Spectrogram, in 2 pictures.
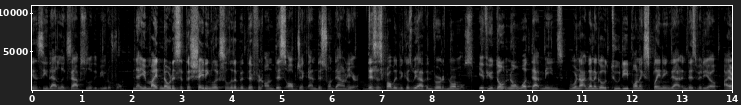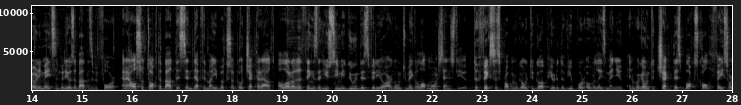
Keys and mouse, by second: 0.6 middle drag, 1.3-3.7 middle drag, 1.9 a, 4.3 click, 4.6 g, 5.4 click, 5.7 g, 6.2 a, 6.3 a, 6.5 middle click, 8.8 Tab, 9.0 middle click, 16.0 middle click, 16.4 click, 20.8-21.2 middle drag, 22.7 click, 24.4-28.0 drag.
